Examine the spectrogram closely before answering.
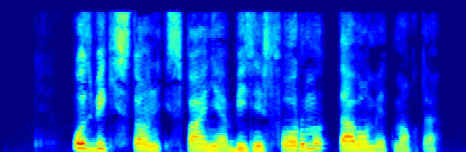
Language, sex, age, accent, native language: Uzbek, female, 25-34, Toshkent shahri, Uzbek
